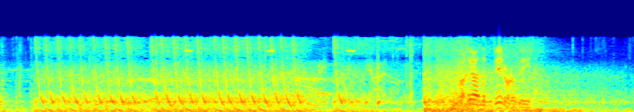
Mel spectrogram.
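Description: A gun fires rapid shots in quick bursts.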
